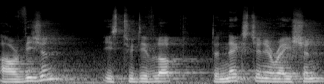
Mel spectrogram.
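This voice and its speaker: Someone speaks fairly slowly with a French accent, with audible room echo and light background noise. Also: man. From France, Lyon; France. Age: 40s. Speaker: biotech company founder and scientist. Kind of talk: promotional presentation. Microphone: lapel.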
